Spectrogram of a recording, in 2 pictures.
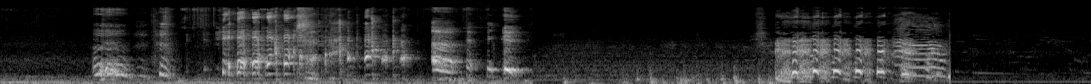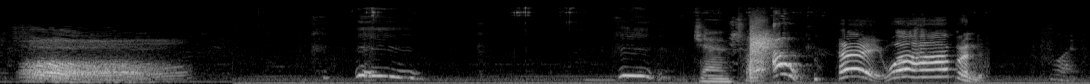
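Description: A baby squeals and laughs excitedly close by.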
